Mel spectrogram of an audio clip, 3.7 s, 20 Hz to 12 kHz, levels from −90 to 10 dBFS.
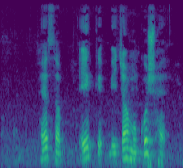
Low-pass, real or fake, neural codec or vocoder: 10.8 kHz; real; none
